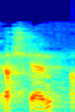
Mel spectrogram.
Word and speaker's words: Taškent: My mu říkáme tak jako Rusové Taškent, ale uzbecky se to město jmenuje Toškent. Ta výslovnost Taškent je z ruštiny a my jsme ji teda do češtiny přejali.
